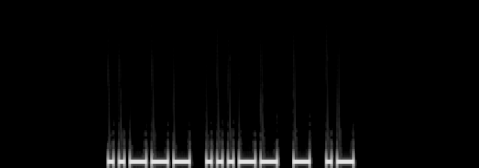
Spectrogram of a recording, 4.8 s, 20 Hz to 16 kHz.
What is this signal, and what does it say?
Morse code, heard as a keyed tone, about 22 wpm, 700 Hz. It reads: 23TA
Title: Common Cut Numbers - 4-Digit 22wpm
